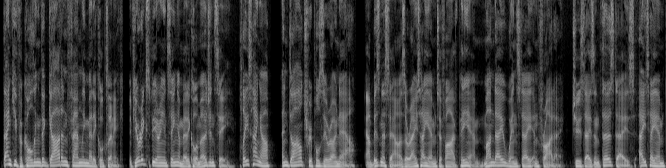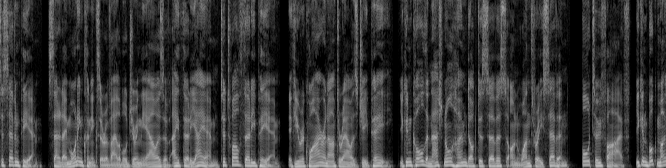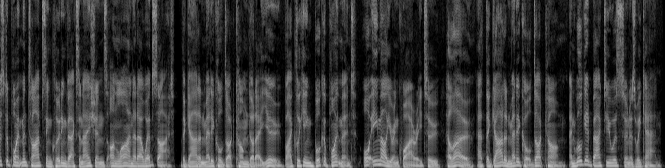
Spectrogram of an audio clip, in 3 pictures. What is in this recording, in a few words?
Phone Welcome Greeting; The Garden Family Medical Clinic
